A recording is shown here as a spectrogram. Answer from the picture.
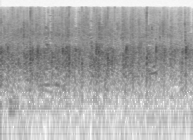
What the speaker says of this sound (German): deswegen begrüßt du mit einem besonders großen Applaus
